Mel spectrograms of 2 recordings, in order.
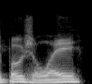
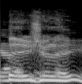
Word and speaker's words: Beaujolais: Yeah, is that how it's pronounced? I heard Hillary say Beaujolais. – Oh, Beaujolais.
